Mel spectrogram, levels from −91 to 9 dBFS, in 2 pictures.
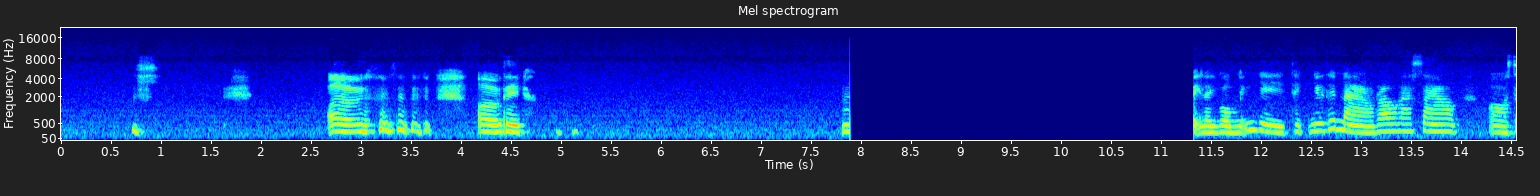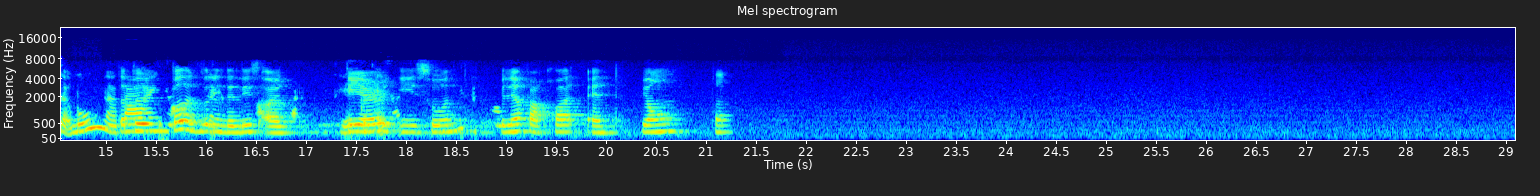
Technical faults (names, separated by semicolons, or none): audio dropout to silence; speech suppressed in double talk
